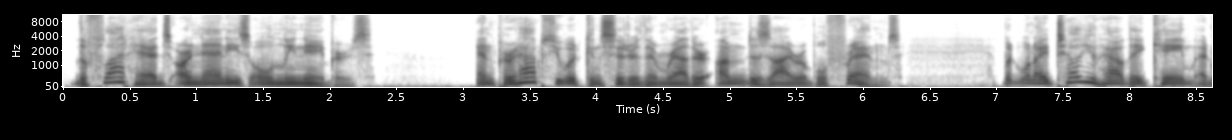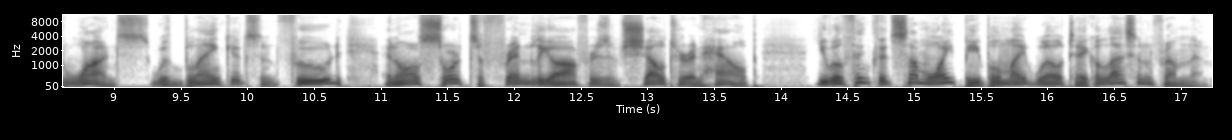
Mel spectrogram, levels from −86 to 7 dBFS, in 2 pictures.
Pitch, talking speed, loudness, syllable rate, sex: 125 Hz, 185 wpm, -18 LUFS, 4.9 syllables/s, male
